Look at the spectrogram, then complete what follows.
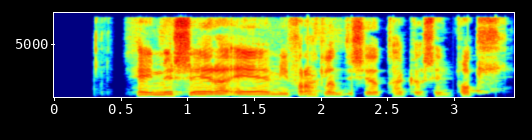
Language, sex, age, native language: Icelandic, male, 18-19, Icelandic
